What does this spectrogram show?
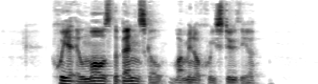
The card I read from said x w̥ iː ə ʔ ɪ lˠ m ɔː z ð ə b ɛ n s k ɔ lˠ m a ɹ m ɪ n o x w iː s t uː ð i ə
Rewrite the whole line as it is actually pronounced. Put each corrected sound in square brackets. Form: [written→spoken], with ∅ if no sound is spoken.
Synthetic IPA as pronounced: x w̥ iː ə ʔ ɪ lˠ m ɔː z ð ə b ɛ n s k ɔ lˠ m a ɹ m ɪ n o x w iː s t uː ð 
